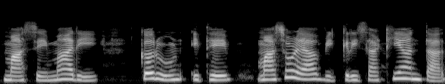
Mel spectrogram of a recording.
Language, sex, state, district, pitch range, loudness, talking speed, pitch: Marathi, female, Maharashtra, Gondia, 200-240 Hz, -17 LUFS, 80 wpm, 220 Hz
